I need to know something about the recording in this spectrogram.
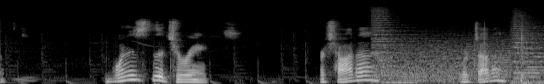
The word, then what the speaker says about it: horchata: Yeah, you wouldn't pronounce the H. Sorry, my brain died when that sound effect played. You wouldn't pronounce the H, but yeah, horchata.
